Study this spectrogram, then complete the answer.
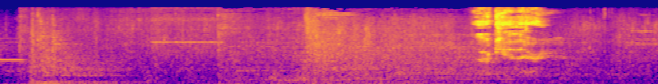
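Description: Water sloshes as someone wades through it.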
